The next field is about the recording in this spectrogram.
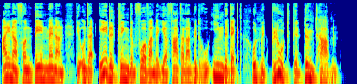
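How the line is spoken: Vehement shout. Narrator (German): rief der Kapitän heftig

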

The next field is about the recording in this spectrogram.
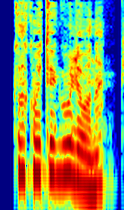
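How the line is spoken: Giggling. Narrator (Russian): хихикнула Лора

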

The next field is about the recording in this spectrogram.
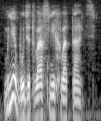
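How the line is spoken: Quiet addition. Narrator (Russian): И тихо добавил

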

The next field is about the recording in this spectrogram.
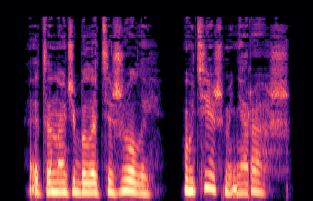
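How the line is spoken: Hoarse whisper. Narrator (Russian): сипло прошептал Макс

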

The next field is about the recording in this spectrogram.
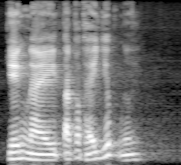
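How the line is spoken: Cold. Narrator (Vietnamese): Hắc Y La Sát đệ nhị đứng ở bên cạnh lạnh lùng nói

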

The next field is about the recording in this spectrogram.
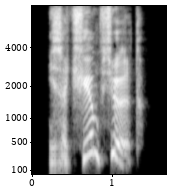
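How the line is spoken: Disapproving exclamation, tongue clicking. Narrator (Russian): воскликнула миссис Грим, неодобрительно прищелкивая языком

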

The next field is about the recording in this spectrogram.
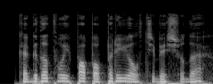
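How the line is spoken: Speaking after laughing. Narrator (Russian): заговорил он, отсмеявшись

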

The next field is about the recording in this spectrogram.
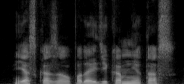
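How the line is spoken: Calm flat voice. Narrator (Russian): повторил Рейстлин спокойным невыразительным голосом

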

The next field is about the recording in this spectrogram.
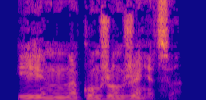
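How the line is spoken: Through clenched teeth. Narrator (Russian): Он стиснул зубы и процедил

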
